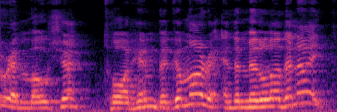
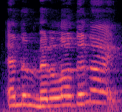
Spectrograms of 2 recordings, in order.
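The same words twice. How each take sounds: First: Said in the usual way. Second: Repeated higher and quicker for emphasis; emphatic repeat. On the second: Shown as a demonstration. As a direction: hammer home "In the middle of the night" again, pitched up.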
